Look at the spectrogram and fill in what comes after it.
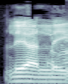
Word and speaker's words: Lian Li: It's the, I might be pronouncing this wrong, so help me out. Is it the Lian Li case? – Yep, Lian Li.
